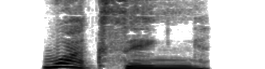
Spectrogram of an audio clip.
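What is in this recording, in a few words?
"waxing", British English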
